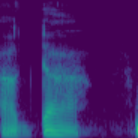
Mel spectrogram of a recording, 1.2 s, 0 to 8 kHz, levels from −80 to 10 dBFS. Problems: low volume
